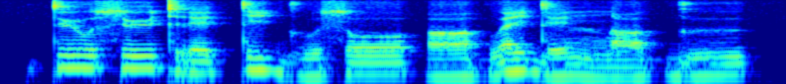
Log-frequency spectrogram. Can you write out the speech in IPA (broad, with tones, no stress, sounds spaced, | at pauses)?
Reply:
t̪ y˥ u̯ s yː˥ t r e˧ tː i˥ ɡʱ u˩ s o˧ | ɑː˩ kʷ æ˥ i̯ d e˩˧ nː ɑː˩˧ kʷ ɡ ɯː˧˥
